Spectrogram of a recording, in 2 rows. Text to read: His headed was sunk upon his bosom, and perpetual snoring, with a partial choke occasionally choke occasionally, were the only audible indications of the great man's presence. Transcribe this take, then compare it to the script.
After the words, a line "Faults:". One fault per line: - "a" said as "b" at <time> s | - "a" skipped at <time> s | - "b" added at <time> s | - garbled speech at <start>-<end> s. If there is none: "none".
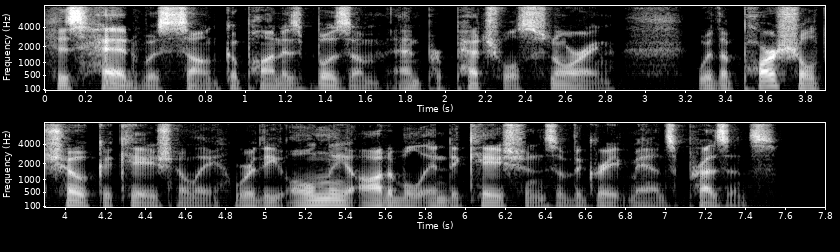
His head was sunk upon his bosom, and perpetual snoring, with a partial choke occasionally, were the only audible indications of the great man's presence.
Faults:
- "headed" said as "head" at 0.2 s
- "choke occasionally" skipped at 4.8 s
